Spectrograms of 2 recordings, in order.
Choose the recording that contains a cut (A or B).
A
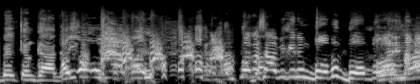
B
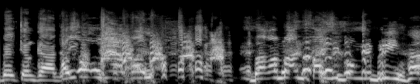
A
